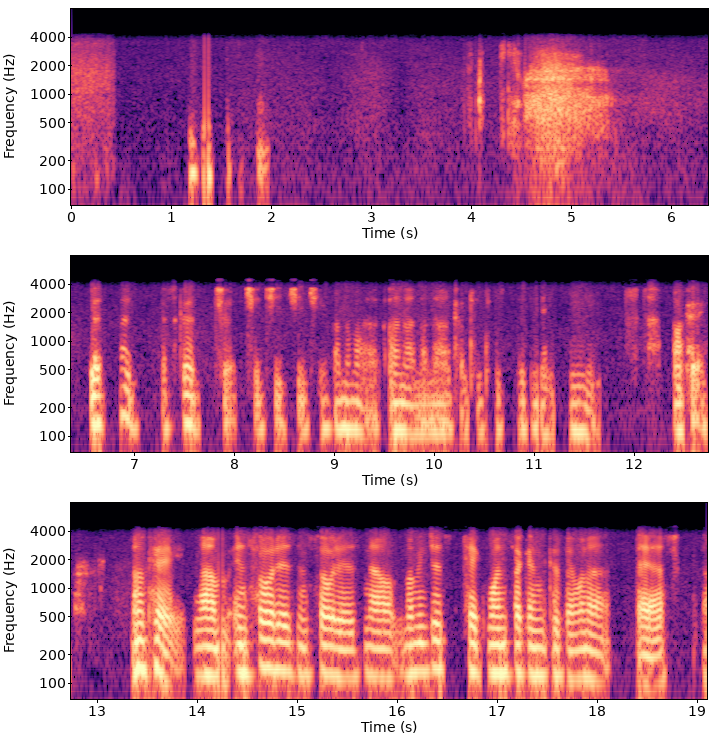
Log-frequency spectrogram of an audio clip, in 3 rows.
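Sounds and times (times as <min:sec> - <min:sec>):
speech: 0:01.2 - 0:01.5, 0:06.6 - 0:19.0
deep breath in through nose, out through mouth: 0:04.4 - 0:06.3.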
